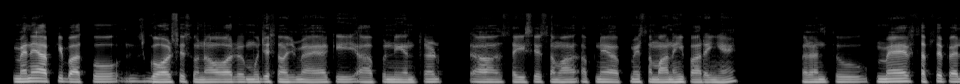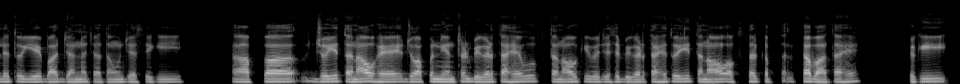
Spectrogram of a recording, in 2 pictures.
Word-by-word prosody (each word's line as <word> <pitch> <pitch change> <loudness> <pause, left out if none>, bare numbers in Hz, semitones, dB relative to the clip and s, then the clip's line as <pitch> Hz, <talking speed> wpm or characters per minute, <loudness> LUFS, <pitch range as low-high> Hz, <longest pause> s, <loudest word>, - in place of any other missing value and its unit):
मैंने 130 +2 +5
आपकी 140 0 +4
बात 120 -3 +2
को 125 -1 -2 0.5
गौर 115 -1 +3
से 130 - -4
सुना 110 -1 -2
और 115 +1 0
मुझे 115 +1 0
समझ 115 -1 -1
में 115 0 -1
आया 110 +1 0
कि 115 +1 -4
आप 105 +2 -5
नियंत्रण 115 +1 -1 0.3
अ, 115 -2 -1
सही 110 0 -4
से 120 +3 -5
समा 110 -1 -3
अपने 115 0 -3
आप 110 -1 -2
में 120 - 0
समाँ 110 -1 0
नहीं 115 +1 +2
पा 110 0 -2
रही 105 0 -1
हैं। 120 +9 -2 0.6
परंतु 115 +1 -2 0.4
मैं 135 +2 +4
सबसे 140 +1 -2
पहले 125 0 0
तो 130 0 -2
ये 125 0 +2
बात 115 +1 +3
जानना 115 -1 -1
चाहता 110 0 -5
हूँ 115 0 -1
जैसे 115 0 -4
कि 120 +1 -5 0.5
आपका 120 +2 +3 0.5
जो 130 - +5
ये 135 +1 +5
तनाव 125 +2 +5
है 125 0 +4
जो 125 0 +1
आपका 120 +2 +1
नियंत्रण 120 +2 +2
बिगड़ता 120 +1 +2
है 120 +1 +2
वो 135 +2 -2 0.2
तनाव 120 +1 +1
की 125 +1 -6
वज़ह 120 0 -2
से 125 +1 -2
बिगड़ता 115 +1 0
है 120 - +1
तो 135 +1 0
ये 135 +1 +2
तनाव 120 +2 +2
अक्सर 130 +3 -1
कब 130 -3 -6
तक 130 - -10
कब 130 -3 +7
आता 110 +1 +2
है? 125 +4 -2
क्योंकि 130 -1 -3
120 Hz, 205 wpm, -26 LUFS, 115-125 Hz, 0.6 s, कब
